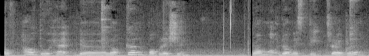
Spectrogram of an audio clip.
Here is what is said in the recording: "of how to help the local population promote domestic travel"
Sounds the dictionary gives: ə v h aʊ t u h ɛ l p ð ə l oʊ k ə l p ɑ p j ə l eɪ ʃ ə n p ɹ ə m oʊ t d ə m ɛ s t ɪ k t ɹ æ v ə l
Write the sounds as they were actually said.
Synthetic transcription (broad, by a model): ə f h aʊ t u h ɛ p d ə l oʊ k ə l p ɑ p j ə l eɪ ʃ ə n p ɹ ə m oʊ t d ə m ɛ s t ɪ k t ɹ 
